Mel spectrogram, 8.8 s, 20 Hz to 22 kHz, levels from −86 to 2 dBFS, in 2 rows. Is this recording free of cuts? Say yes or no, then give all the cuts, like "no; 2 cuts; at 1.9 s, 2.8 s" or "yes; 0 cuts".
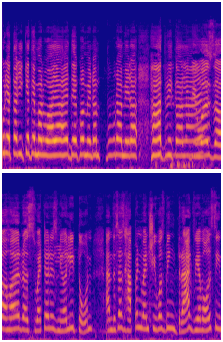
yes; 0 cuts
